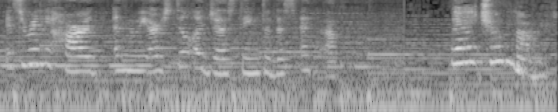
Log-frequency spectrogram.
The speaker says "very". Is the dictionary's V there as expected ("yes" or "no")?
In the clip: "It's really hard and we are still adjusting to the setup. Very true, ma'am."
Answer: no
